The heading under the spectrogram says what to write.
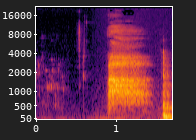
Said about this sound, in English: My throat hurts from doing the Philbert voice. I'm gonna take a sip of my water.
